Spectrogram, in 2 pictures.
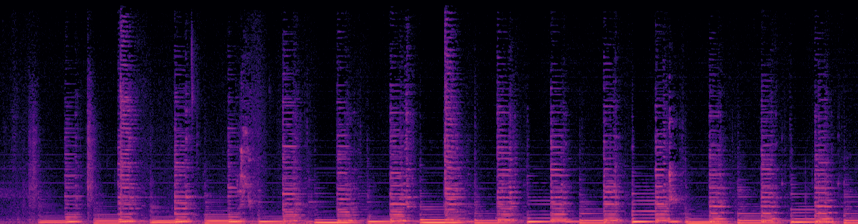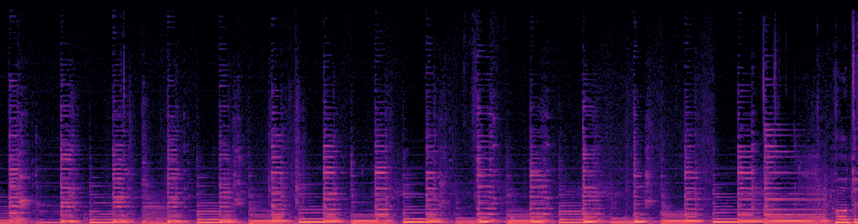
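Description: An acoustic guitar plays a song intro alone, with steady, rhythmic picked and strummed chords ringing out fairly loud for about twenty seconds, with no voices.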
